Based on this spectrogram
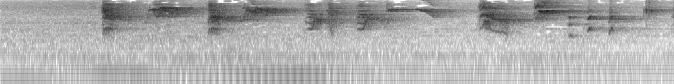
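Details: Long-tailed shrike giving a vigorous master song used for training other birds: harsh, scratchy bursts of high notes in quick clusters with short gaps, over a low steady hum.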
